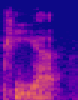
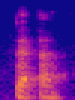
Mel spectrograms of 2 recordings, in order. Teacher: the glottal stop there in the middle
